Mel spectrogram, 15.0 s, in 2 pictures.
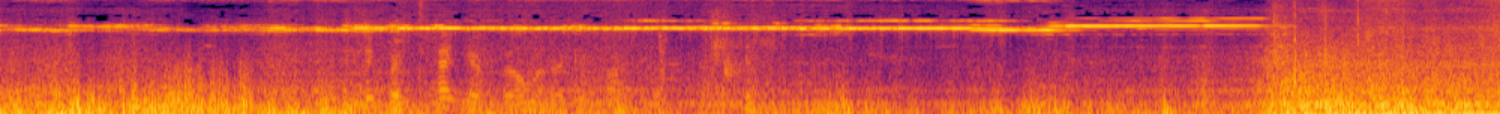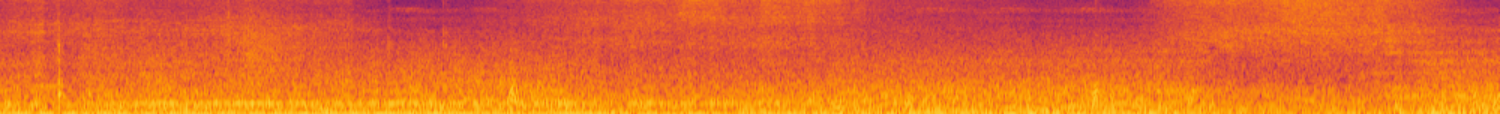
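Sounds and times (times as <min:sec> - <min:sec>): high-pitched wheel squeal: 0:00.0 - 0:06.5
train coaches rumbling past: 0:00.0 - 0:15.0.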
